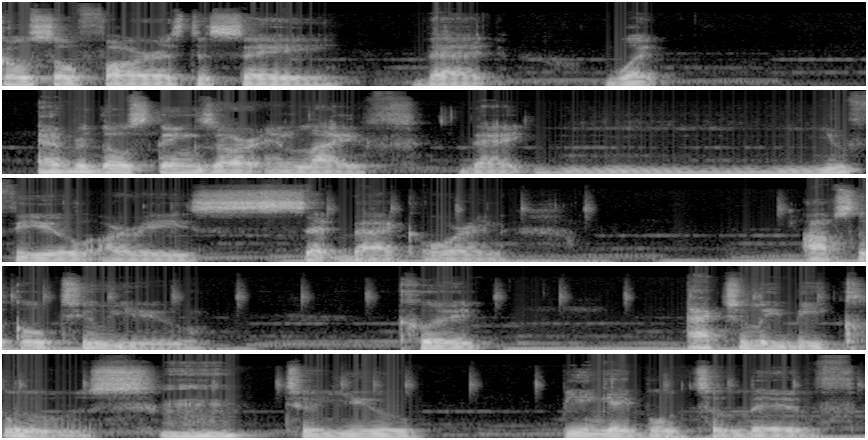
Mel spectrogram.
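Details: Adult man whose stuttering began after a nightmare at age three; audible word repetitions; stuttering.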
